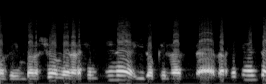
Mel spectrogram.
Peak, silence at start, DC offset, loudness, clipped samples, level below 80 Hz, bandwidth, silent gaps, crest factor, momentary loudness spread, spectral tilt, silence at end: -8 dBFS; 0 s; under 0.1%; -18 LUFS; under 0.1%; -66 dBFS; 8 kHz; none; 10 dB; 4 LU; -5 dB/octave; 0 s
